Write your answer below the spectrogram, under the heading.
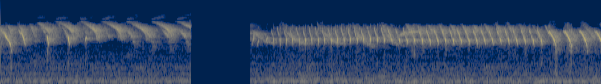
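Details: Training song of a canary for other birds: rapid falling whistles, a short break, then a long, even, rattling trill held for several seconds.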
